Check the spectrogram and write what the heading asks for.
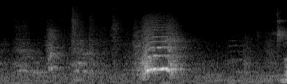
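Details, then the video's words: A very weak 7-year-old male guinea pig, unfed for a month and suffering chest pain, cries during a heart and lung check on April 25, 2014: one short harmonic whining squeal lasting under half a second over quiet room background. "You can hear the guinea pig crying."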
